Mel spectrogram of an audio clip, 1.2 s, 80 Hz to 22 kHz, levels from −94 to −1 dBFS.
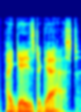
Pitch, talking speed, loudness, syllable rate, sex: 90 Hz, 145 wpm, -17 LUFS, 3.8 syllables/s, male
